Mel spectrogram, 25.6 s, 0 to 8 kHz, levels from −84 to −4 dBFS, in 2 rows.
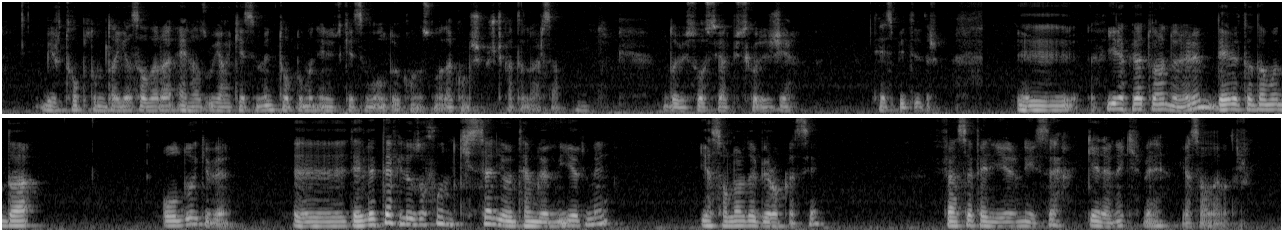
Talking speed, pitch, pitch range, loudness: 105 wpm, 110 Hz, 100-130 Hz, -38 LUFS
